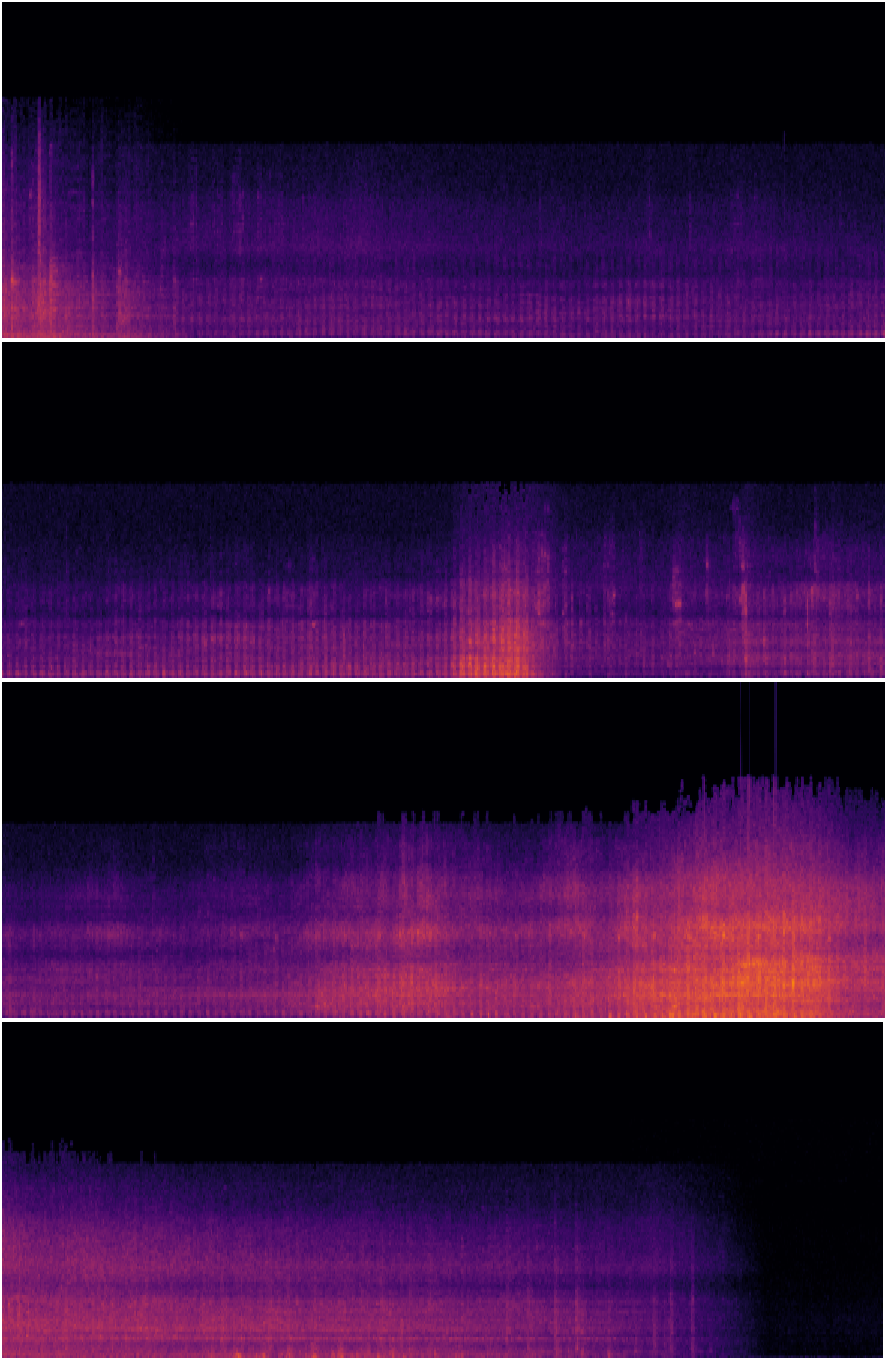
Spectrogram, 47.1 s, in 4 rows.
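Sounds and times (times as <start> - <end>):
wheels clicking over rail joints: 0.0 - 4.0
train running past: 0.0 - 45.4.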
